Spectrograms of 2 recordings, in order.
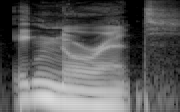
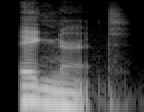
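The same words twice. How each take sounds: First: All of the word's syllables are clearly pronounced. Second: Part of the word is dropped in a Southern way. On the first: The speaker calls it right. "it should be said ignorant" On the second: The speaker calls it wrong. "everybody in the South says it wrong"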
